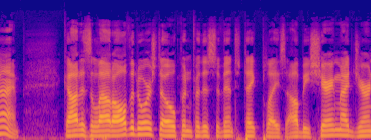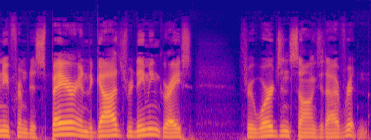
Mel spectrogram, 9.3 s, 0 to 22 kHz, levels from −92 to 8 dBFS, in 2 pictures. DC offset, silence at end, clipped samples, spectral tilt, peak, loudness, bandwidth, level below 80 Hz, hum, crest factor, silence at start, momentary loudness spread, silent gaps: under 0.1%; 0.05 s; under 0.1%; -5.5 dB/octave; 0 dBFS; -17 LUFS; 13 kHz; -38 dBFS; none; 18 dB; 0 s; 8 LU; none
